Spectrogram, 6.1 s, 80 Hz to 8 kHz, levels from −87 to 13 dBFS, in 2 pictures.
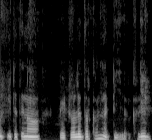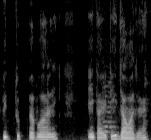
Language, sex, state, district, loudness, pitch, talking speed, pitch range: Bengali, male, West Bengal, Alipurduar, -19 LUFS, 140 Hz, 140 wpm, 125-150 Hz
